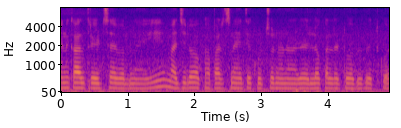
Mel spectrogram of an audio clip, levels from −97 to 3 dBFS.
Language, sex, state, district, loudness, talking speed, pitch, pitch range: Telugu, female, Andhra Pradesh, Guntur, -38 LUFS, 170 wpm, 175 Hz, 170-180 Hz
